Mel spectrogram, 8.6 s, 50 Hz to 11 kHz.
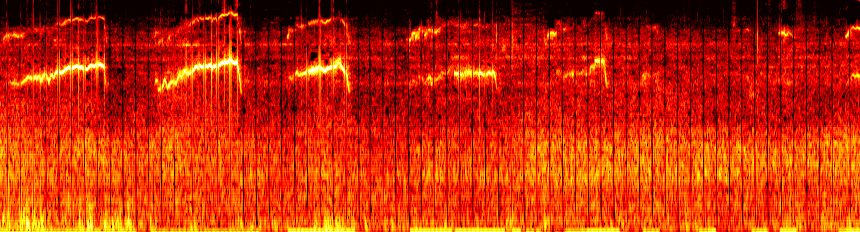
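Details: At a bald eagle nest during a morning feeding on 27 January 2024, with the male bringing fish and red meat to the eaglet: a series of high, thin rising whistles, loud at first, then softer and spaced out, over steady background hiss.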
